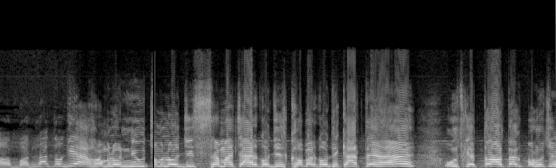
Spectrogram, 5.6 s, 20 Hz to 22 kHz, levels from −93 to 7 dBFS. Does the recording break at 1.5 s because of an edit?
yes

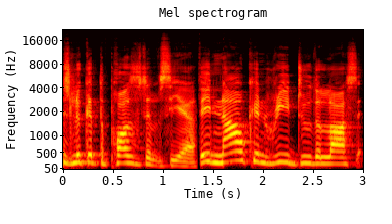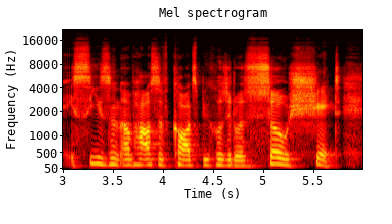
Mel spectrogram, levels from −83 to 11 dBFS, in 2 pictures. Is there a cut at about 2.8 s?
no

